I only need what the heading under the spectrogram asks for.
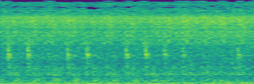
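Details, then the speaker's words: Engine with coil-on-plug ignition, rear coil open-circuit on ohmmeter test and left disconnected: rough, uneven, shaking idle with irregular sharp ticks; one cylinder dead, misfire from the bad, disconnected coil. "right so that's what it that's what it sounds like right now so with a bad coil the engines gonna be off-balance it's not going to it's not gonna sound good see it's it's shaking and stuff this back ones not connected right now"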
